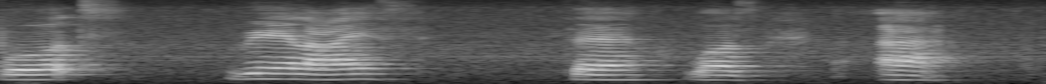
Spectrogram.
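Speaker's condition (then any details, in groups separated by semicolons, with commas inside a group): Cerebral palsy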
